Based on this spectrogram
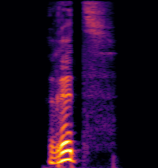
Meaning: genitive singular of Ritt
- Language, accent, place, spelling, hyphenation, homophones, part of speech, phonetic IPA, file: German, Germany, Berlin, Ritts, Ritts, ritz, noun, [ʁɪts], De-Ritts.ogg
